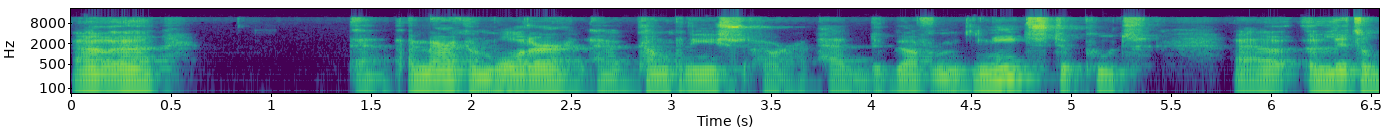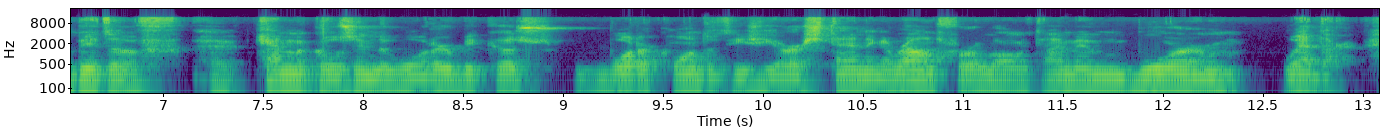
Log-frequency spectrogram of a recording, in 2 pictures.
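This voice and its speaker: Ordinary pitch variation marks a man's medium-pitched voice. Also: moderate pace. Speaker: amenity supplier executive. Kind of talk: webinar panel talk. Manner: halting, many fillers.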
